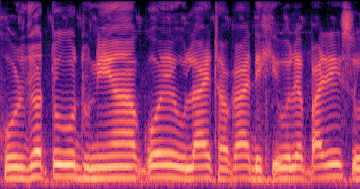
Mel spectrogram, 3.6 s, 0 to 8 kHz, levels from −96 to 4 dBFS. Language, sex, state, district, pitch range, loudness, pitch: Assamese, male, Assam, Sonitpur, 175-190 Hz, -11 LUFS, 180 Hz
